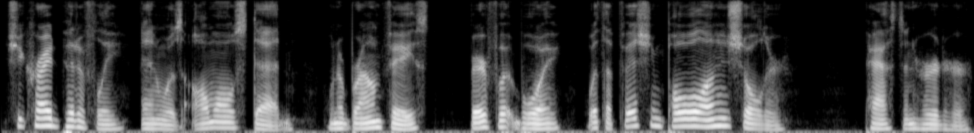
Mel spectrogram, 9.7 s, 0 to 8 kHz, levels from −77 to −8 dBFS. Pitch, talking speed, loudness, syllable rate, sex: 120 Hz, 150 wpm, -19 LUFS, 4.3 syllables/s, male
